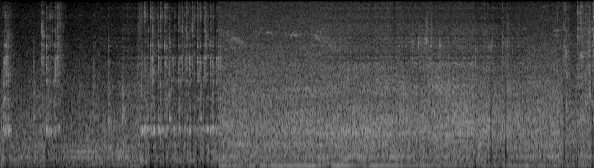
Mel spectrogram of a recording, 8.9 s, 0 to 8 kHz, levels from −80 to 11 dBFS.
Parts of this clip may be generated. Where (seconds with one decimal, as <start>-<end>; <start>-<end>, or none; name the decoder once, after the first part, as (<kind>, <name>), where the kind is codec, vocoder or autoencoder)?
1.5-2.2 (codec, SNAC); 4.8-7.9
